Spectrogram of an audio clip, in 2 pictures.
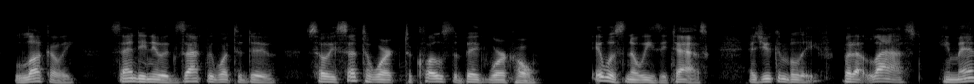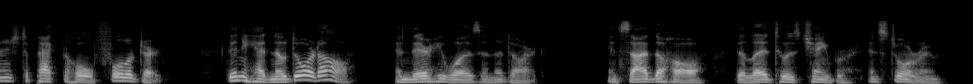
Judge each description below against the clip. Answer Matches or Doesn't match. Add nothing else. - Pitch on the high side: Doesn't match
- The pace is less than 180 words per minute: Doesn't match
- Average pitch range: Matches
